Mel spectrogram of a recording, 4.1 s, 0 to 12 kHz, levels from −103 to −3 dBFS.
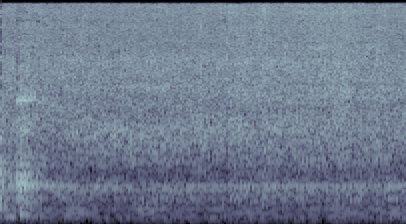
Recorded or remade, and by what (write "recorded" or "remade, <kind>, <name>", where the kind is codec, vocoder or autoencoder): recorded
